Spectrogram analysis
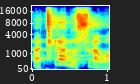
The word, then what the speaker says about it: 티라누스: 근데 그쪽 지역에 에베소에 두란노라고 하는, 두란노라고 우리 한국식 발음이죠. 조금 비슷하게 발음한다면 티라누스라고 하는 위대한 헬라 선생님이 계셨습니다.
